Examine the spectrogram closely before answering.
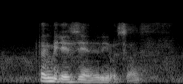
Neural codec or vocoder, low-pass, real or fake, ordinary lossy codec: codec, 16 kHz, 1 kbps, FunCodec, trained on LibriTTS, 50 frames a second; 7.2 kHz; fake; Opus, 32 kbps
